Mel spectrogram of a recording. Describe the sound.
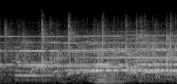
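An audience claps and cheers for a couple of seconds to vote for a performer in a battle, a steady wash of hand claps mixed with whooping, shouting voices at a lively, fairly loud level.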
